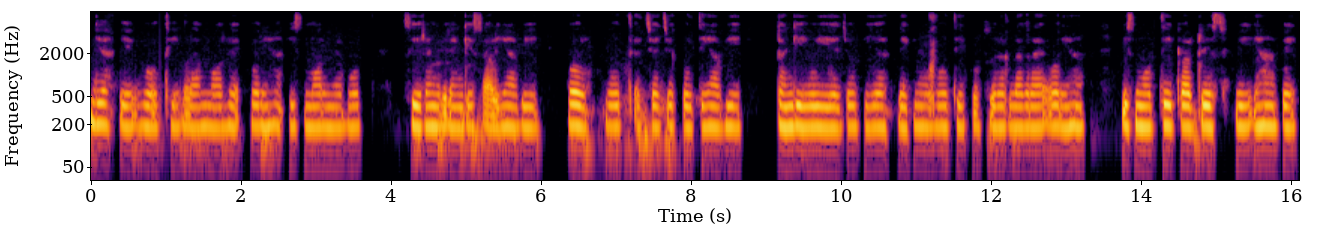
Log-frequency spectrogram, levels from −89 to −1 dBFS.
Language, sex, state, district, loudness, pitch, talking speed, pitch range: Hindi, female, Bihar, Supaul, -19 LUFS, 185 Hz, 165 wpm, 180-185 Hz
